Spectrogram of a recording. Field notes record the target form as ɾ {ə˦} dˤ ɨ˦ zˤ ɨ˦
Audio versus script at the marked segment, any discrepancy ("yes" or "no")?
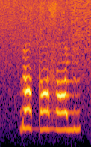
yes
